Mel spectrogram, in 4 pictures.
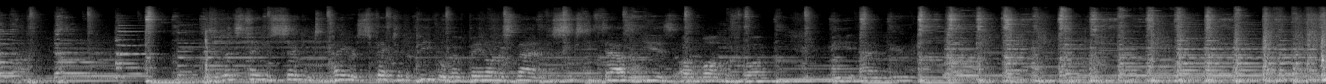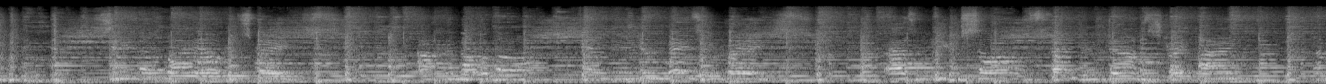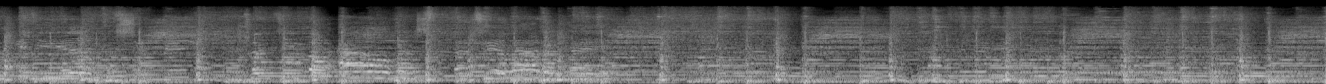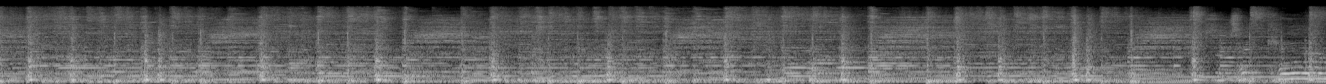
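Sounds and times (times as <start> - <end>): acoustic guitar: 0.0 - 53.0
drum kit beat: 0.0 - 53.0.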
